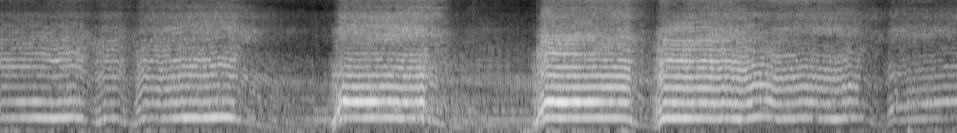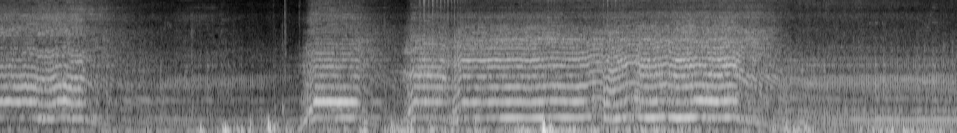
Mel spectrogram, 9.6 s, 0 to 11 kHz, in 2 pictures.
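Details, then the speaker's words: Gimar P5 (Novarossi P5XLT) nitro engine in a Hyper 7 buggy, after break-in, being leaned in eighth-turns, still rich with smoke trail: crisp high-pitched revs snapping up and back with no sputter or gurgle, clean healthy running and idle. "that's a lovely Idol I am digging that uh that Idol is not upsetting me one bit"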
